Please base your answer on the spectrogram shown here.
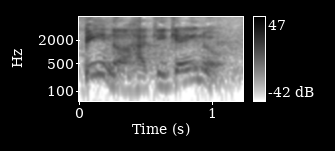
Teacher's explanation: Bina, with the emphasis on the earlier syllable, with stress there, is a request.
